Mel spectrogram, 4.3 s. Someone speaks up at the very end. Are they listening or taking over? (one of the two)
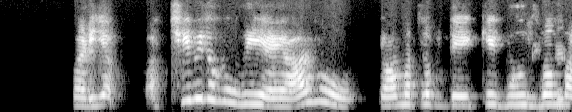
taking over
